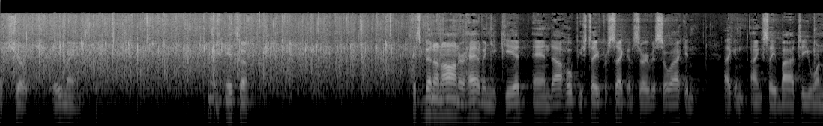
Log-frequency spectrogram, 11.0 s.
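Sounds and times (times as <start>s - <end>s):
audience applause: 0.0s - 6.2s
speech: 0.2s - 1.2s, 2.8s - 3.5s, 5.5s - 10.9s.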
